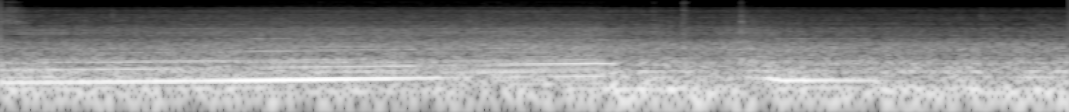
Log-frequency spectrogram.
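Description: A Lotus Emira accelerates hard down a race track's front straight, its engine note climbing steadily in pitch, drops briefly at a gear change, then climbs again, loud and close from inside the car.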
